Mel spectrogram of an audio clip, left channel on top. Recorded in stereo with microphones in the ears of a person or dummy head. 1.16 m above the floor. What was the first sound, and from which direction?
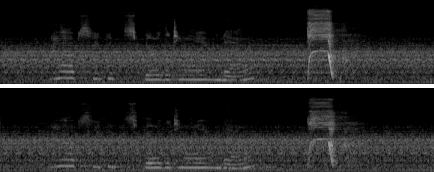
A woman speaking, 35° left (ahead or behind).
